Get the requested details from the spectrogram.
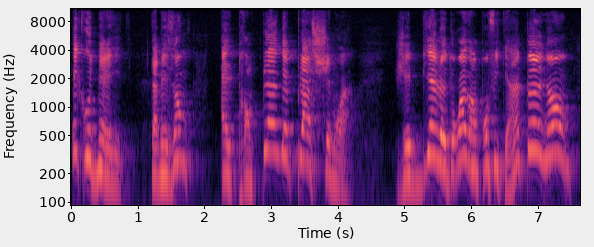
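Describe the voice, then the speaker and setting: The voice is a put-on character voice with a fairly high pitch. It moves at a fairly slow pace. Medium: read story.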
